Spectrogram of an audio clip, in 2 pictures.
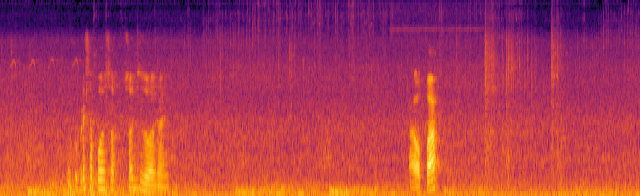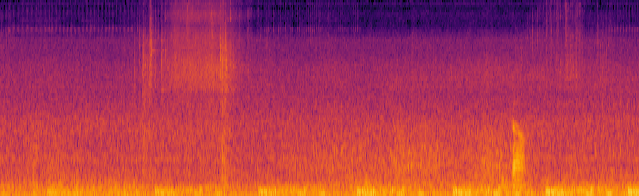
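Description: Bicycle tyres roll over snow.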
